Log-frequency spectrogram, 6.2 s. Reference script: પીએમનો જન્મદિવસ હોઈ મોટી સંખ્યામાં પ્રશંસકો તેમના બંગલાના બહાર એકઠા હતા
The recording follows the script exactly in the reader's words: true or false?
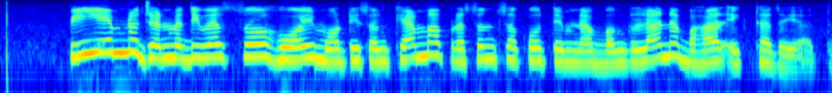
false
